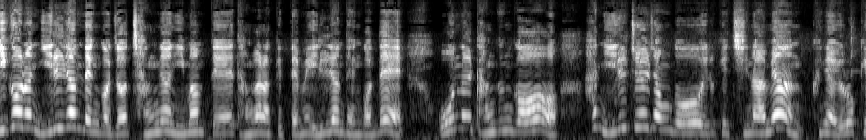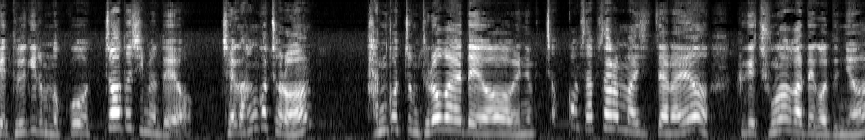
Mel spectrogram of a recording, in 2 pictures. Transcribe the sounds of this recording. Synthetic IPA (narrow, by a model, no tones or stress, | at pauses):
iɡʌnɯniʎːʌndwe̞nɡʌd͡ʑot͡ɕaŋɲʌnimamt͈etaŋɡanɦat̚k͈it͈e̞mue̞iʎːʌndwe̞nɡʌnde̞ | onɯɭtaŋɡɯnɡʌ | haniɭd͡ʑuɭd͡ʑʌŋdoiɾʌkʰe̞t͡ɕinamjʌnkɯɲaŋjoɾʌkʰe̞tɯɭɡiɾɯmnokʰot͡ɕ͈ʌdɯɕʰimjʌndwe̞jo̰ | t͡ɕe̞ɡahanɡʌt͡ɕʰʌɾʌm | tanɡʌt̚t͡ɕ͈omtɯɾʌɡajade̞jowe̞ɲamt͡ɕ͈ok͈ɯms͈ap̚s͈aɾamːaɕʰit̚t͡ɕ͈anajo | kɯɡe̞t͡ɕuŋaɡadwe̞ɡʌdɯɲo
